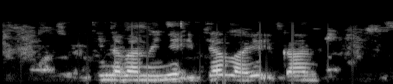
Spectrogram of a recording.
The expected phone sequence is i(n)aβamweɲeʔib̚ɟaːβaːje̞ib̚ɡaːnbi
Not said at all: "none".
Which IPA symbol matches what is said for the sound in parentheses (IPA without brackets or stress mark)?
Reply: n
